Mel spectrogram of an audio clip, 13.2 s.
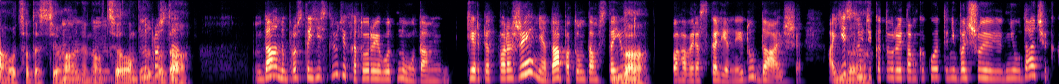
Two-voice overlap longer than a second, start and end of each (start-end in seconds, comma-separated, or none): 0.8-2.3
